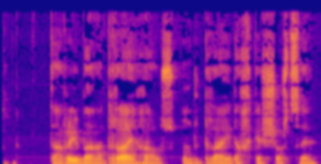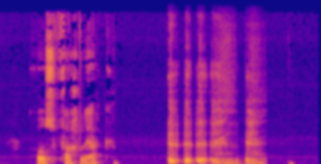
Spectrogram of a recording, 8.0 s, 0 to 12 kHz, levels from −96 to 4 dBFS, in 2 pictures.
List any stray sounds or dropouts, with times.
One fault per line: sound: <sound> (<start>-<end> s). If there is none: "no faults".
sound: throat clearing (6.1-7.4 s)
